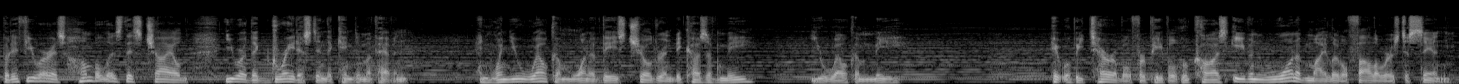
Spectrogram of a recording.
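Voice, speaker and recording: An actor playing an authoritative, earnest holy teacher in a dramatised scripture recording. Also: male voice, low voice, expressive, normal speed. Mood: calm, instructing. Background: music.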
